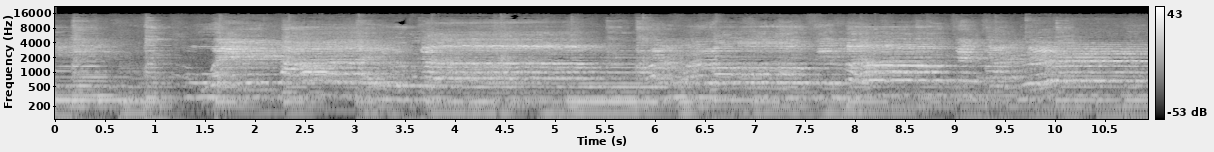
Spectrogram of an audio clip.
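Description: A group of voices singing gospel music together, with sustained notes that shift pitch every second or so over steady low accompanying notes.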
